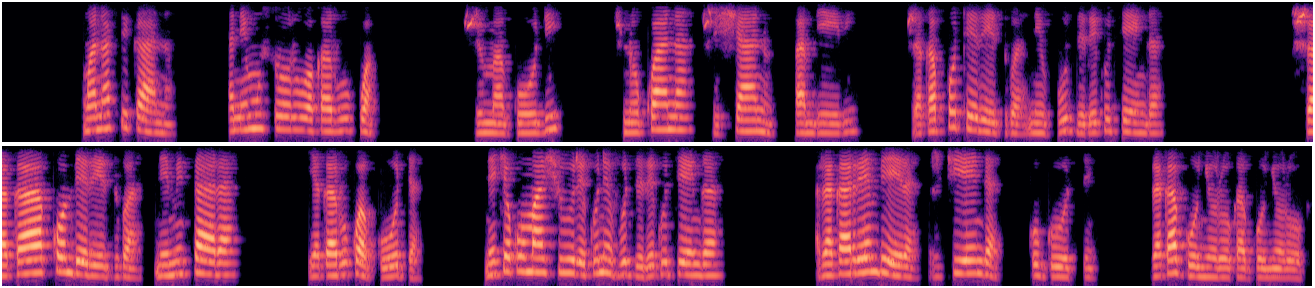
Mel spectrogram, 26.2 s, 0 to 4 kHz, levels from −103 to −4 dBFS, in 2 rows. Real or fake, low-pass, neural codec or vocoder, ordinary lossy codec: real; 3.6 kHz; none; Opus, 64 kbps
